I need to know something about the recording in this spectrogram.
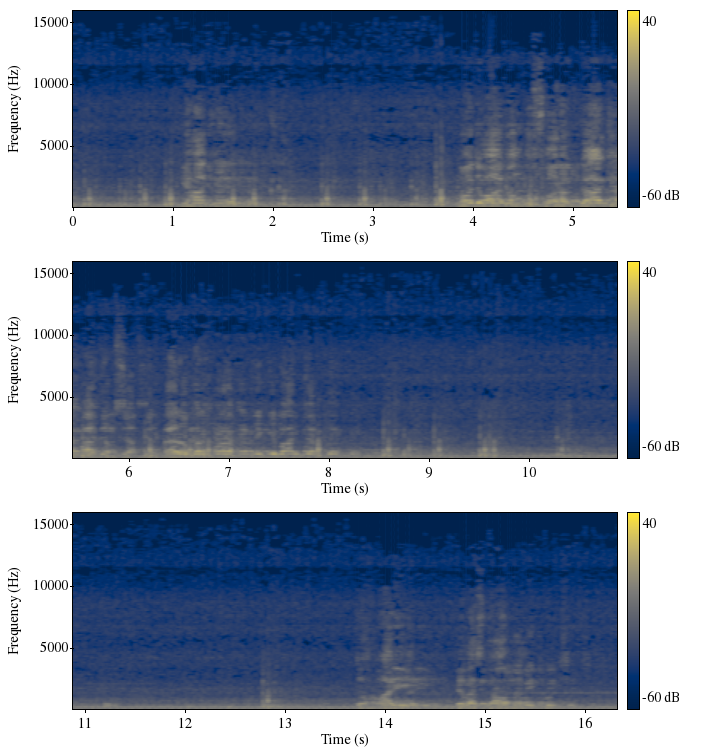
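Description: A man speaks into a microphone over loudspeakers, in short bursts with pauses.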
